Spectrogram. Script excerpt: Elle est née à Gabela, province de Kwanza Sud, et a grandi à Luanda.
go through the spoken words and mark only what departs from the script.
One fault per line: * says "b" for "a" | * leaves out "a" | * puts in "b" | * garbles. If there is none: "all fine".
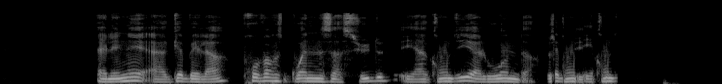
* leaves out "de"
* garbles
